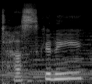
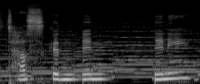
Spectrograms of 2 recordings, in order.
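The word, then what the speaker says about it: Tuskaninny: is it both uh I always read this as Tuscany apparently it's tuskan nin and that's kind of of mindblowing to me cuz I have never read it that way before they both eat anything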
